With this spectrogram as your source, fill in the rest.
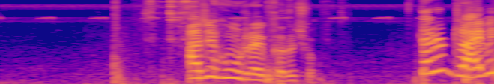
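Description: Another young woman answers calmly close by.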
